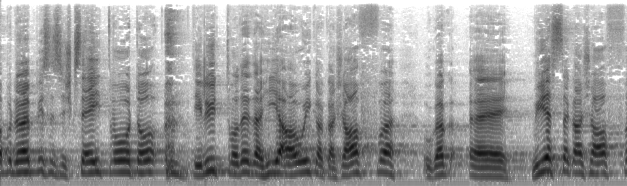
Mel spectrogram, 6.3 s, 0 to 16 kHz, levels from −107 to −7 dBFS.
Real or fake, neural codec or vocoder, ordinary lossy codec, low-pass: real; none; none; 14.4 kHz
